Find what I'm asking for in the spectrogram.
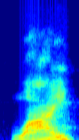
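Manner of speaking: ordinary talk, nothing marked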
